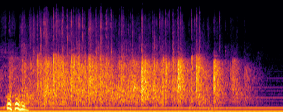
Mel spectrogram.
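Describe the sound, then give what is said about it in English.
Sustained applause from a church assembly thanking a guest, a dense patter of many hands clapping steadily for several seconds over a constant low electrical hum, tapering slightly at the end. “On behalf of them, give them a round of applause.”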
